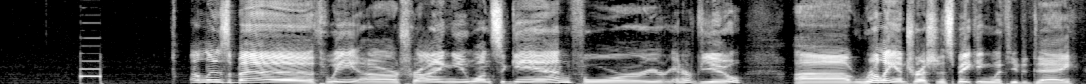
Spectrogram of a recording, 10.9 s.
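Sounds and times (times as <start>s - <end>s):
voicemail beep: 0.8s - 1.1s
speech: 1.9s - 10.8s.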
